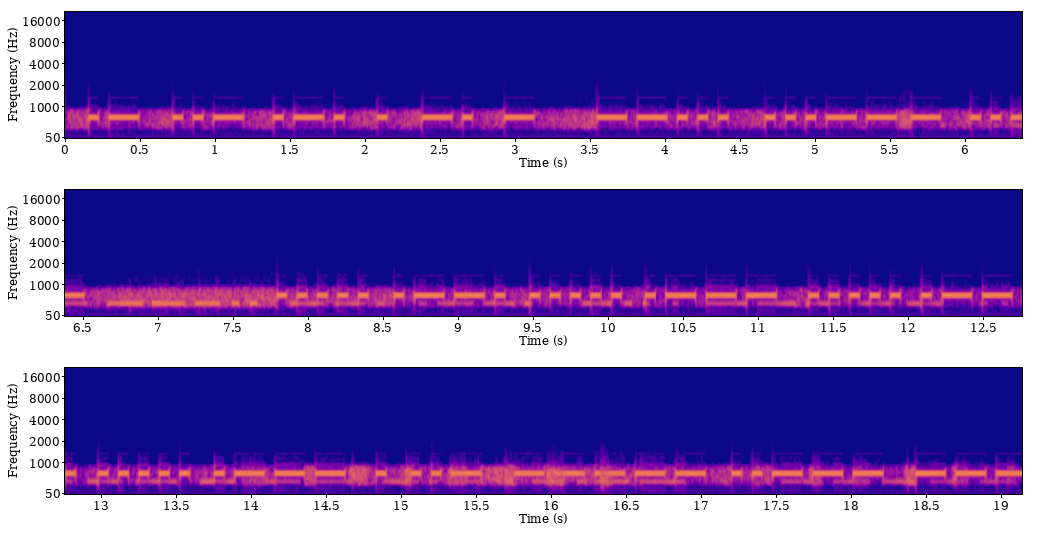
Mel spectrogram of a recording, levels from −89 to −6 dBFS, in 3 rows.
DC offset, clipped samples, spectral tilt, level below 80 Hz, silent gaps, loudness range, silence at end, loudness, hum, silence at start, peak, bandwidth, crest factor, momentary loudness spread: under 0.1%; under 0.1%; -8.5 dB/octave; under -90 dBFS; none; 1 LU; 0 s; -37 LUFS; 50 Hz at -85 dBFS; 0 s; -28 dBFS; 1.6 kHz; 8 dB; 4 LU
